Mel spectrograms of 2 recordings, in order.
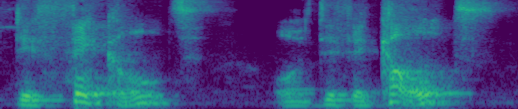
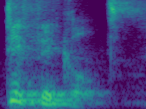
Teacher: the emphasis or the stress is on the first syllable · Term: word stress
